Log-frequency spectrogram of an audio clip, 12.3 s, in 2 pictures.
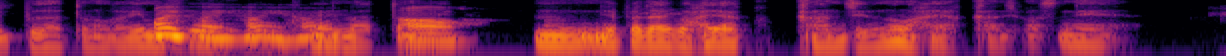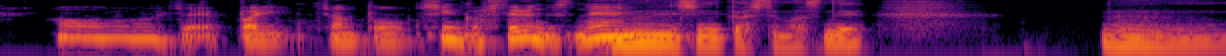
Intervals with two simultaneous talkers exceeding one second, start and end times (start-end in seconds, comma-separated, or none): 0.7-2.3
